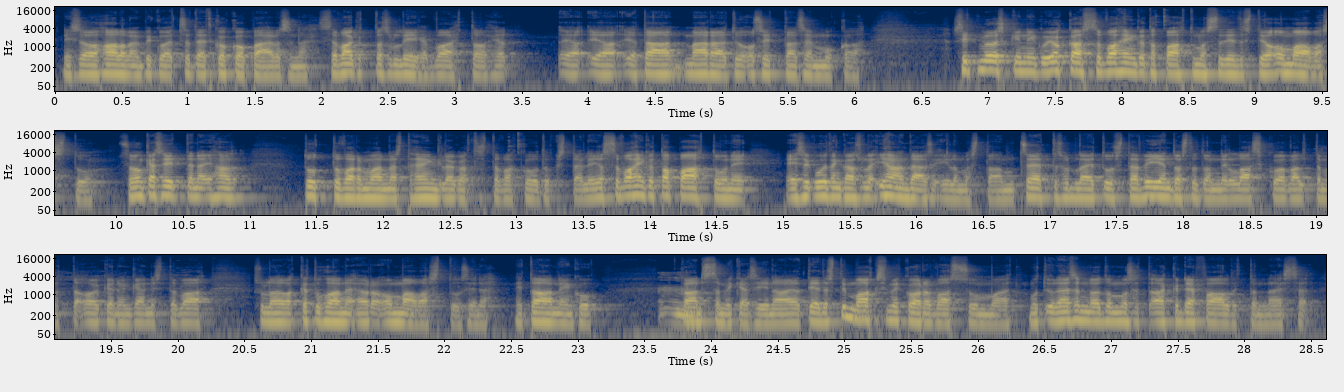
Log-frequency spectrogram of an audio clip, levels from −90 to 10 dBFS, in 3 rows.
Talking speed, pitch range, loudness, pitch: 195 wpm, 120-135 Hz, -22 LUFS, 125 Hz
